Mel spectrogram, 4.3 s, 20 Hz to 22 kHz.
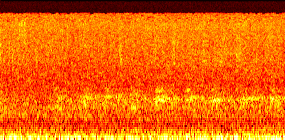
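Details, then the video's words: Deep roaring of a red deer stag at the 2023 rut, recorded on a trail camera; a sustained low growl with layered harmonics reaching upward, held at an even loudness throughout. "Rykowisko 2023"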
